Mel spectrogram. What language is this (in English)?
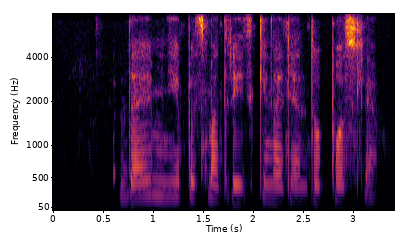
Russian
